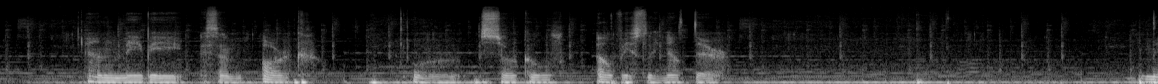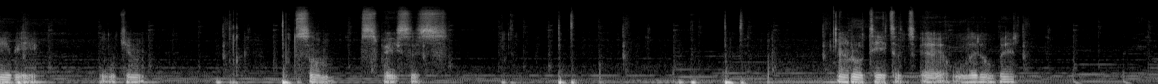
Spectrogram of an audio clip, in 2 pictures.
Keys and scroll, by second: 11.5 space, 14.5 space, 17.3 space, 18.9 space.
